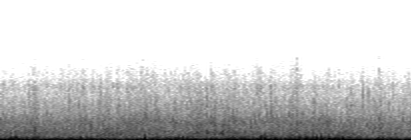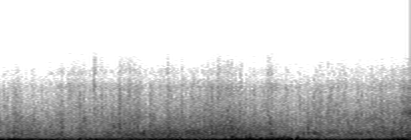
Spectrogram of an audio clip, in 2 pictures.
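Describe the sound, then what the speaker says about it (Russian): A boat motor drones continuously on a river with a damaged shaft causing vibration, a dense rumbling roar mixed with heavy wind buffeting the microphone, with no voices. "Да, вибрация по мотору идет."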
